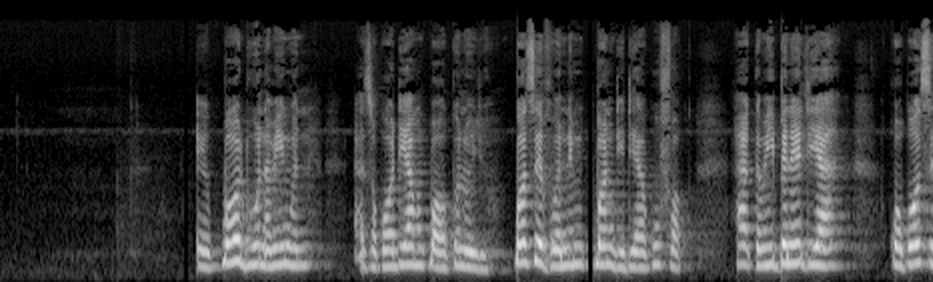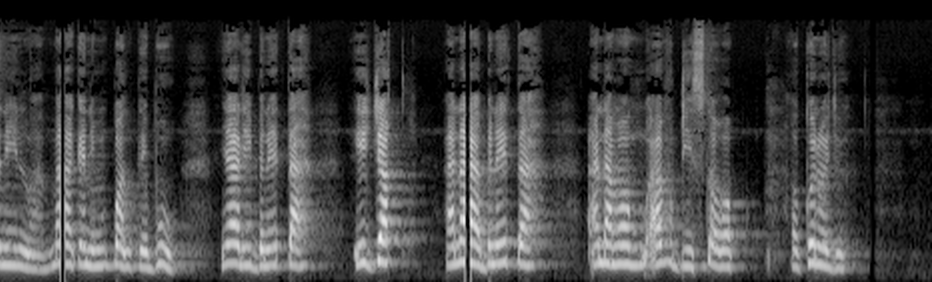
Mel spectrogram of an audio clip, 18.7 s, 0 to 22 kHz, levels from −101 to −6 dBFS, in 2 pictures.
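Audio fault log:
1.83, 5.87, 9.92, 13.97 and 18.02 s: gap at a join of encoded pieces. Silences of 39 ms, then 49 ms each, break continuous speech every 4 s with smeared edges. Separately encoded segments were joined with encoder start delay and last-frame padding left in.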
